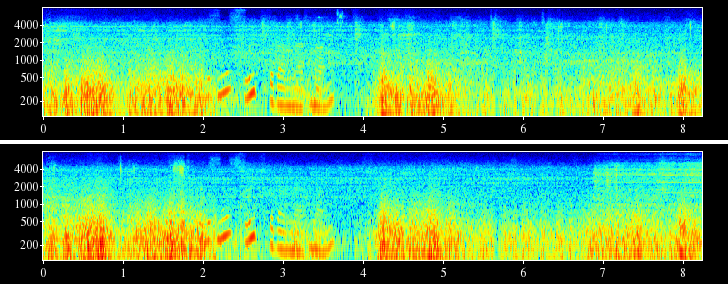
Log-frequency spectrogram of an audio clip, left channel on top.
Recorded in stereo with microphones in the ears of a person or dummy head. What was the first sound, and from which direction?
A woman speaking, 15° right (ahead or behind).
